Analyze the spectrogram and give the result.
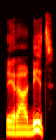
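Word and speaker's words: paradise: কাজ করে না এখানে দেখো আই আছে তার মানে আই রুলস কাজ করবে না আই এর জন্য হস্বীকার হবে ডি এর জন্য ডো আই এর জন্য হস্বীকার হয়েছে সো আমাদের এরকম করে মনে রাখতে হবে চলো এবার উচ্চারণ করো পি এ আর এ প্যারা ডি আই সি H ditch প্যারাডিচ খুবই সিম্পল নিয়ম যেমন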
